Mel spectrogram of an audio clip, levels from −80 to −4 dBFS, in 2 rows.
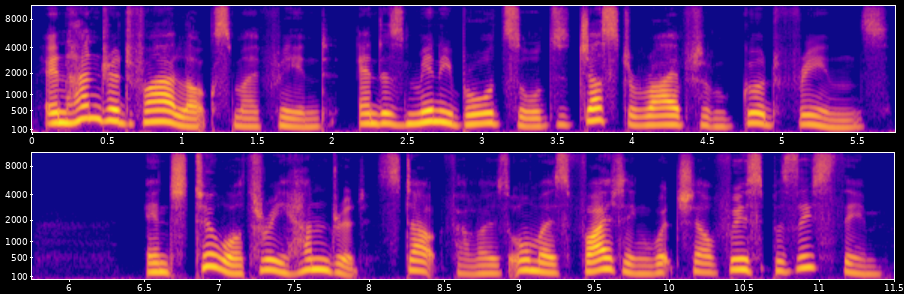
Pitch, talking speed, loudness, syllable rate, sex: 200 Hz, 145 wpm, -19 LUFS, 3.9 syllables/s, female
